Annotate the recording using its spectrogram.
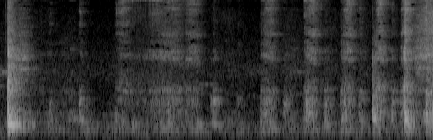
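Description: Dress fabric rustling as it is handled on the table, then large tailor's shears cutting through the fabric in a run of short, quick snips over the last second and a half.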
